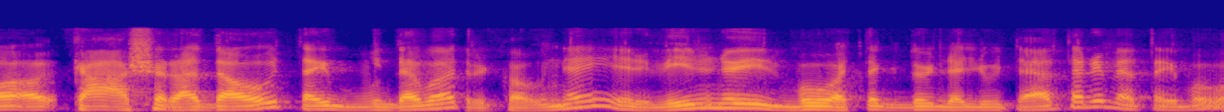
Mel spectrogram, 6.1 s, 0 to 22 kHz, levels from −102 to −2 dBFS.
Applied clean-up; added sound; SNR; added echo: neural mask model Resemble Enhance denoiser.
